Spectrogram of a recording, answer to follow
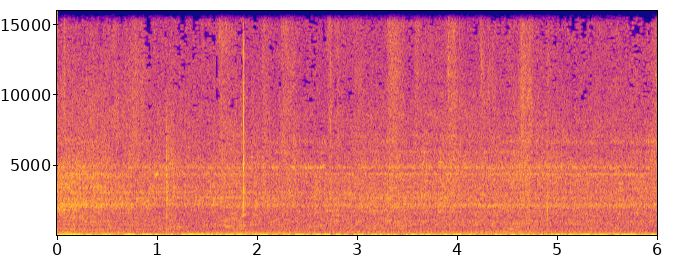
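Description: A steady low motor hum, with an uneven wind rumble buffeting the microphone.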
